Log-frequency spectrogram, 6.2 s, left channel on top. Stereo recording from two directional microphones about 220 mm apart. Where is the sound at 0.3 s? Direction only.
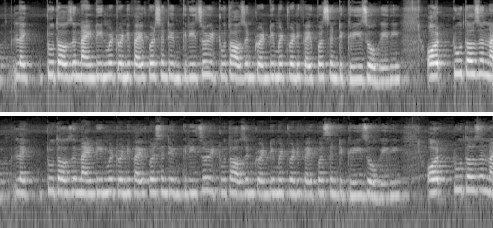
50° left (ahead or behind).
